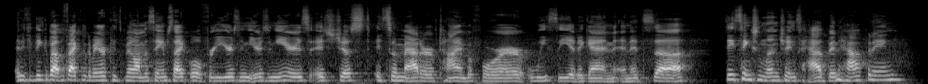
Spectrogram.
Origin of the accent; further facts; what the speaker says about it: United States; an American citizen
